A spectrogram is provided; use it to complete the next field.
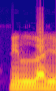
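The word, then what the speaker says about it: لِلَّهِ: জবর লাহা জেরি নিল্লাহি লিল্লাহি এখানে আমাদেরকে আল্লাহ শব্দটা পাতলা করে পড়তে হবে হামজা ফা জবর আফ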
